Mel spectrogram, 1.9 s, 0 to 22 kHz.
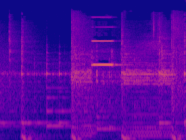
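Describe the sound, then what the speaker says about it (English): The gauge of a Rotary R138 wheel balancer emits faint electronic beep tones while measuring an aluminum wheel for clip-on and stick-on weights, with soft repeated clicks and bumps from handling the gauge in a quiet workshop. "You will then take it to the farthest outside away point until you hear the beep."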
